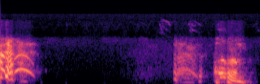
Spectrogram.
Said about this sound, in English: Is that a sneeze? No, I'm trying to cough into air.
